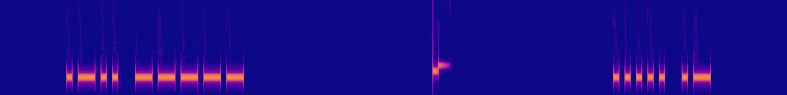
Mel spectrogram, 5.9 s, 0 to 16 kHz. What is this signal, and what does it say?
Morse code, heard as a keyed tone, about 28 wpm, 700 Hz. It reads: L 0 5 A
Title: Single-Letter Single-Number 28wpm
